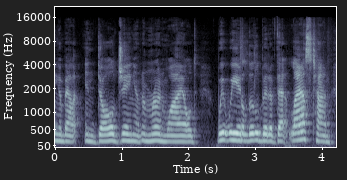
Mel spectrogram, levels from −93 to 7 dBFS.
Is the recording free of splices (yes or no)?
no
